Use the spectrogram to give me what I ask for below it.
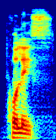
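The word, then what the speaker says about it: COALESCE: So it is spelled as co o a l e s c e. Collase.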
